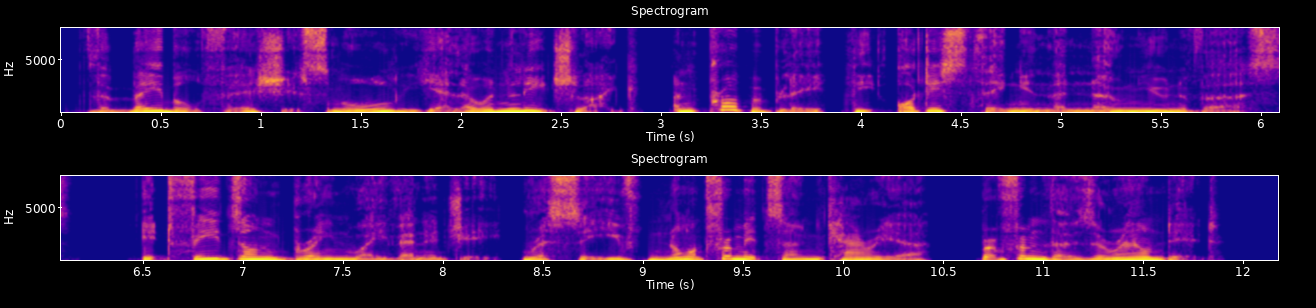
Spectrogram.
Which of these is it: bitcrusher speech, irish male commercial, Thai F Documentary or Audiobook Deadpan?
Audiobook Deadpan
